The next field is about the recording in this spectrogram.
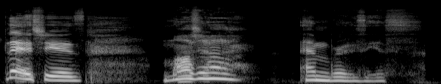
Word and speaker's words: Ambrosius: One more time for me, Ambrosius. Is that how you said it? – Ambrosius. – Okay, so some people do say Ambrosius, right? – Okay. – Then it's Ambrosius.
